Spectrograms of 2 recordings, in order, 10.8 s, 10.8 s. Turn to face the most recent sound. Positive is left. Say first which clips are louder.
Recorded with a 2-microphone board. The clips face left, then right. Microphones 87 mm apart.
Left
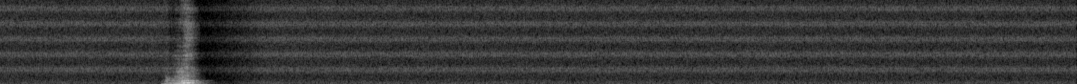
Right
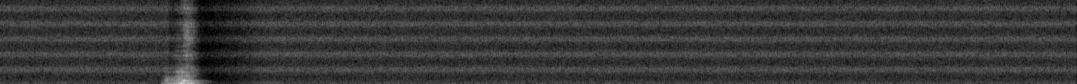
# right 1 dB
turn(degrees=-20)  # may be behind; listen again after turning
